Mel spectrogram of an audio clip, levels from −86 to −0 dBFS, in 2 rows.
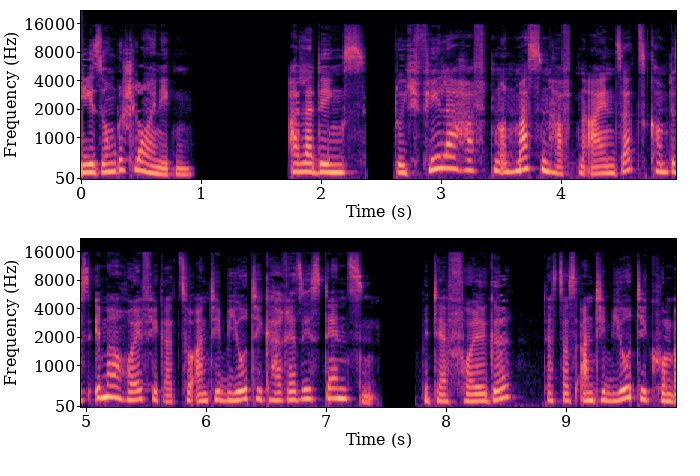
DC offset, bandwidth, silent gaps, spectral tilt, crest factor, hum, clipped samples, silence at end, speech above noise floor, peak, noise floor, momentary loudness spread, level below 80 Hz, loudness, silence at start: under 0.1%; 16 kHz; 0.96-1.69 s, 2.39-2.59 s, 7.47-7.71 s; -5.5 dB/octave; 16 dB; none; under 0.1%; 0 s; over 71 dB; -4 dBFS; under -90 dBFS; 8 LU; -60 dBFS; -20 LUFS; 0 s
